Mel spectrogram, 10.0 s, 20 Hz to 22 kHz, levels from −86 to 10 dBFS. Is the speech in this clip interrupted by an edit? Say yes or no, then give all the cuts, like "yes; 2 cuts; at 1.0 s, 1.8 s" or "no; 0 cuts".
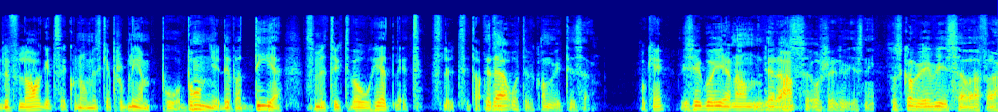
yes; 2 cuts; at 4.2 s, 8.7 s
